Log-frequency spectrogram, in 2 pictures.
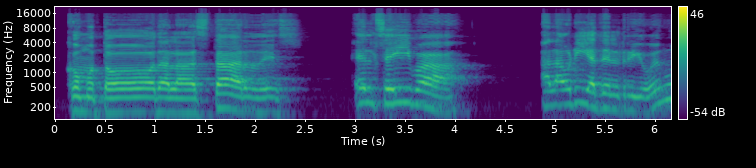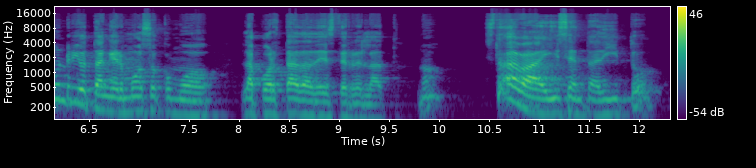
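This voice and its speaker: A man telling a traditional story in a folksy, unhurried way, addressing his listeners directly. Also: a little high. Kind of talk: oral storytelling.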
